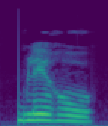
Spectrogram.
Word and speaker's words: blaireau: Blaireau.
